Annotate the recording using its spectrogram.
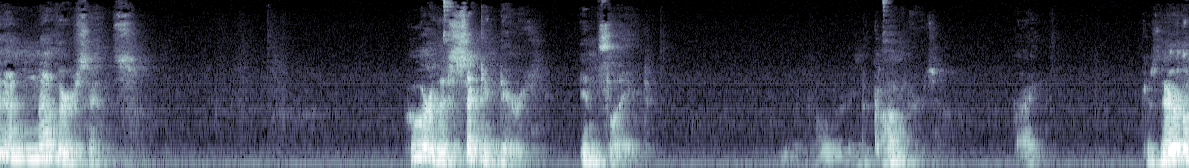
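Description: A middle-aged man speaks in bursts with pauses, explaining calmly through a face mask.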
